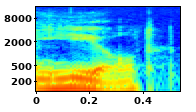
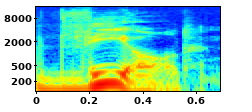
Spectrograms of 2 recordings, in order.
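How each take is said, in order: First: The first word starts with a 'y' sound. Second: The first word starts with a 'th' sound. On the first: The speaker calls it wrong. "not ye old" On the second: The speaker calls it right. "It's the old"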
